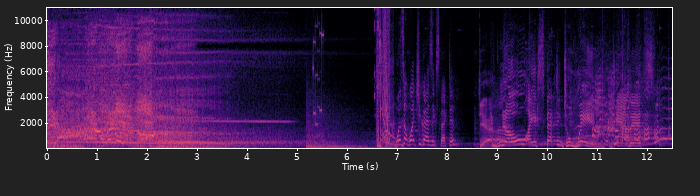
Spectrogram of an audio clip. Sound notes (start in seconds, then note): 1.6 deathly animatronic noises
